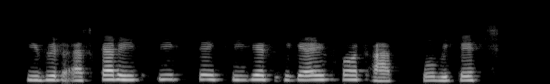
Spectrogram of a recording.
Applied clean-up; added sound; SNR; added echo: neural mask model Resemble Enhance denoiser.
